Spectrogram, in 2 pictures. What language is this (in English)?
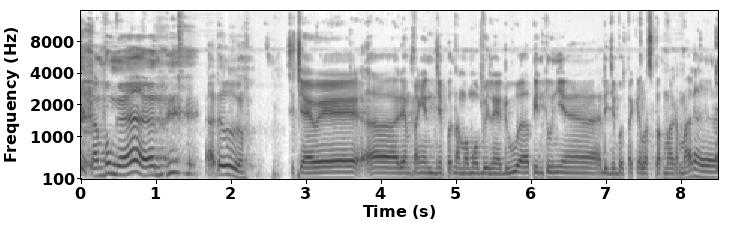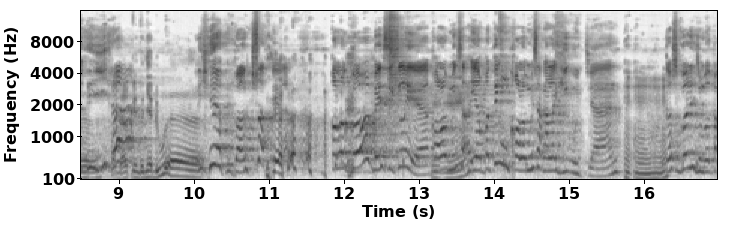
Indonesian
